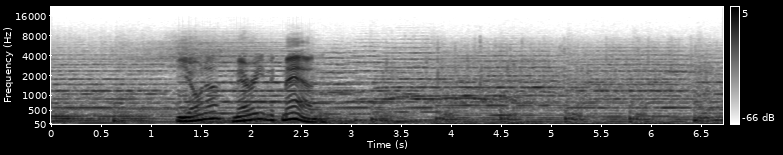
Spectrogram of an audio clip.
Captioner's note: audience applauding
